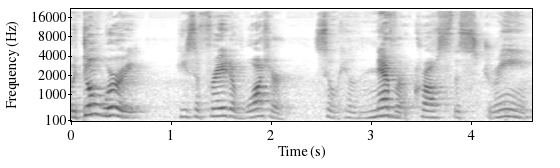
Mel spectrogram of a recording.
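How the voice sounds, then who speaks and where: A woman puts on a character voice at a fairly high pitch. She keeps a moderate pace. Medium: read story. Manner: scornful, snorting.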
